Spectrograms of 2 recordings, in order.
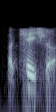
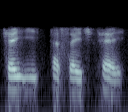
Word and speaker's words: Kesha: There's a pop music girl named Keisha. I don't know if I'm pronouncing it right. It's Kesha.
